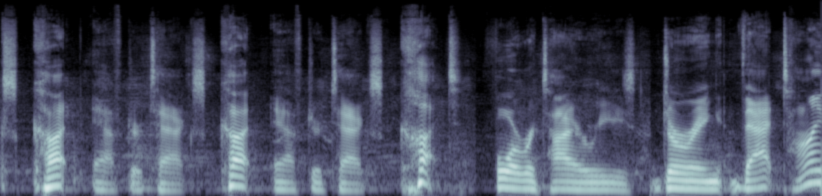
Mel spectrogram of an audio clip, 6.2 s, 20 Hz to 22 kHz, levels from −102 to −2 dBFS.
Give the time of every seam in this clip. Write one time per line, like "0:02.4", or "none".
0:04.9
